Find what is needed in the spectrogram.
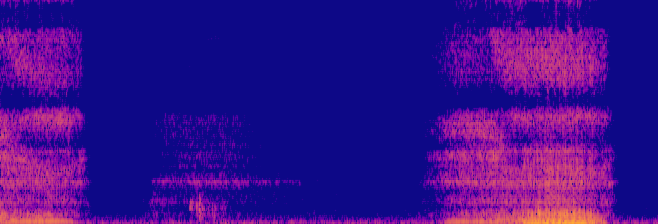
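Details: Snoring peacefully while sleeping; the snoring is not loud and sounds calm and soothing.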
